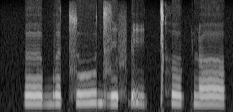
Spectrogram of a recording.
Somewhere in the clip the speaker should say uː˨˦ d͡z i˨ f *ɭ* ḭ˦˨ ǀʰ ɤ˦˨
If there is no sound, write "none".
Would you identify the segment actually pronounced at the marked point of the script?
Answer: ɽ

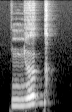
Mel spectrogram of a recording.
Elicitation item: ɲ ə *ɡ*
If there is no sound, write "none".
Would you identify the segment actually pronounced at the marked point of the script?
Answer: ɡ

